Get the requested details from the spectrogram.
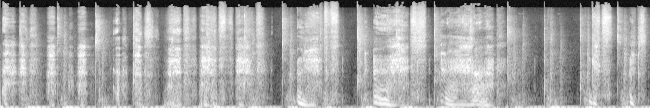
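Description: A close, loud run of sharp breathy gasps and panting breaths, some breaking into short voiced moans, coming in quick uneven bursts with no words spoken.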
